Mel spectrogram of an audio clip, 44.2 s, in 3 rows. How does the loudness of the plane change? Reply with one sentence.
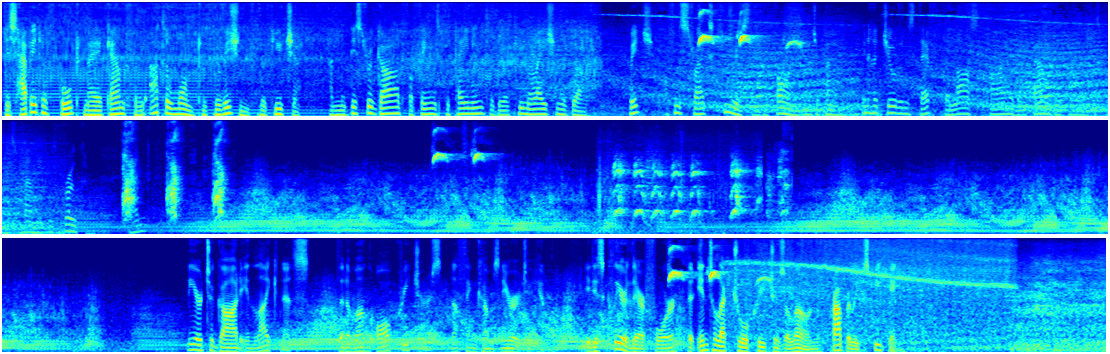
The loudness of the plane goes up.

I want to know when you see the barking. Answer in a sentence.
The barking can be heard from 16.3 to 17.8 s and from 22.6 to 25.2 s.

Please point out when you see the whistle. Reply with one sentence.
The whistle can be heard from 9.2 to 10.7 s, from 20.4 to 21.2 s and from 38.4 to 39.8 s.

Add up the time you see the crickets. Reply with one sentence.
The crickets can't be heard in this clip.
